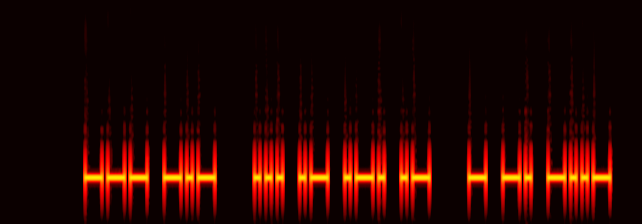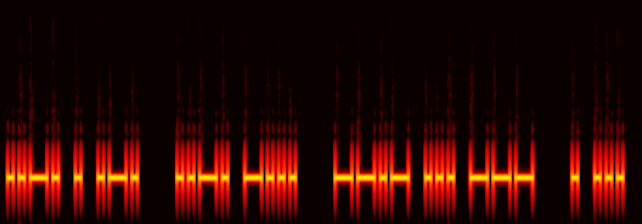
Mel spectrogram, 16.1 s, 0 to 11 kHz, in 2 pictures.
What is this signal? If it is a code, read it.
Morse code, heard as a keyed tone, about 17 wpm, 700 Hz. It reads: OK SARA TNX FER FB QSO ES
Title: Practice QSO - Exchange 4 - Ending - 17wpm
